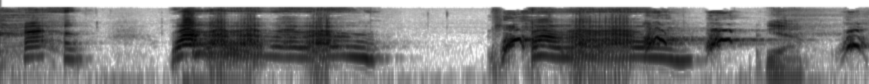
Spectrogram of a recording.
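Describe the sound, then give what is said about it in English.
Dog barking in an unusual new style: two long, drawn-out, howl-like barks, then a few short sharp yips, loud and separated by brief silences. “He does have a new barking method that's like. A new style.”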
